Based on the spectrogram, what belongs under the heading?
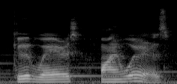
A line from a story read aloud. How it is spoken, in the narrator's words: said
